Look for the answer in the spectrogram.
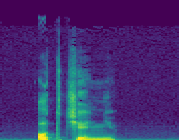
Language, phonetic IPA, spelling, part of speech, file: Polish, [ˈɔtʲt͡ɕɛ̇̃ɲ], odcień, noun, Pl-odcień.ogg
